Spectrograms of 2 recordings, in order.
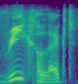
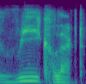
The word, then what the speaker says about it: recollect: So I pronounce this recollect, but if you pronounce it recollect, it just means remember, as in recollection, which means memory. So pronounce it differently, it means different things.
